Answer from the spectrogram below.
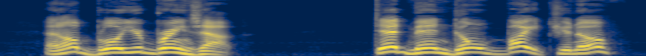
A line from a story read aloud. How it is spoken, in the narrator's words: I added with a chuckle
